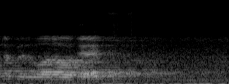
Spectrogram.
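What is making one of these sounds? An elderly man speaks in a slow chant through a microphone in a reverberant hall.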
